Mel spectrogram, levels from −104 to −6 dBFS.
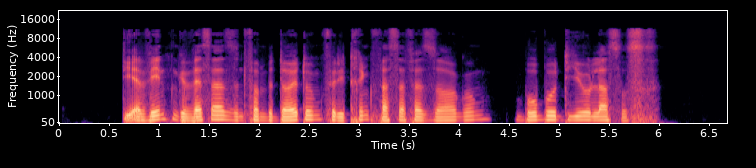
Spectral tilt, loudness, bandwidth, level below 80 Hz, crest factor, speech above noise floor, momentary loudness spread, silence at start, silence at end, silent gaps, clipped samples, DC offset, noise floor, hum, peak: -7.5 dB/octave; -23 LUFS; 11.5 kHz; -48 dBFS; 20 dB; over 68 dB; 13 LU; 0.65 s; 0.7 s; none; under 0.1%; under 0.1%; under -90 dBFS; none; -4 dBFS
